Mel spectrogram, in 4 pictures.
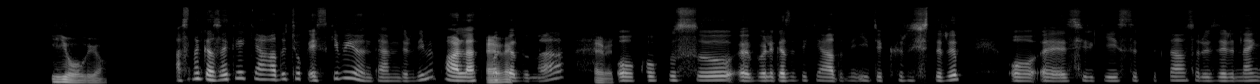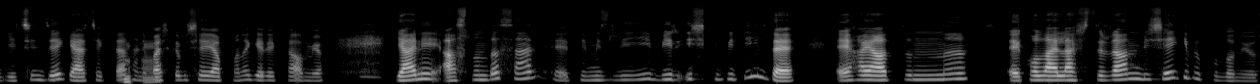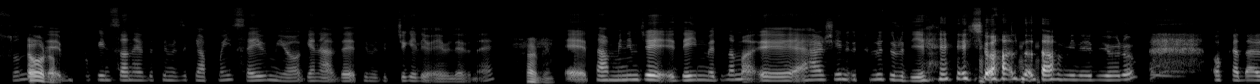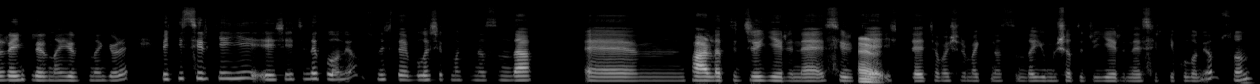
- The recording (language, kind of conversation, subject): Turkish, podcast, Evde temizlik düzenini nasıl kurarsın?
- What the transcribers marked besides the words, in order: other background noise; laughing while speaking: "diye şu anda tahmin ediyorum"; chuckle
